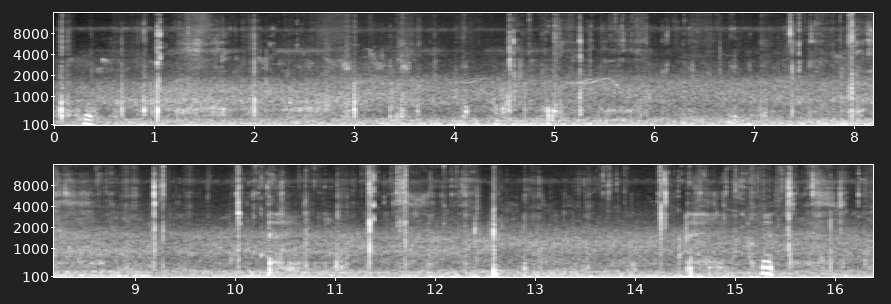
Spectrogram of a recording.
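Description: Crisp crunching bites and wet chewing of a crunchy beef skin salad repeat close to the mic, irregular and steady, with faint background noise throughout.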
